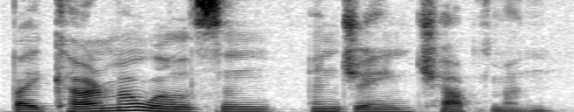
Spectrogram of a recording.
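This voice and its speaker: A woman's voice: low-pitched, expressive, slow, creaky, a little mellow. A woman reading a children's picture book aloud as a storyteller, with dramatic, rhythmic delivery.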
